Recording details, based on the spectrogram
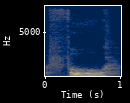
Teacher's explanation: there's the monophthongs, so in some ways similar to areas of Northern English and Scotland in having a long vowel rather than a diphthong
